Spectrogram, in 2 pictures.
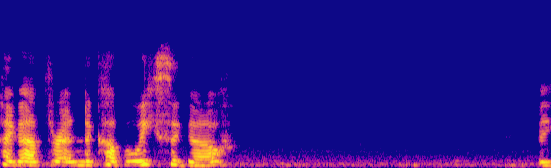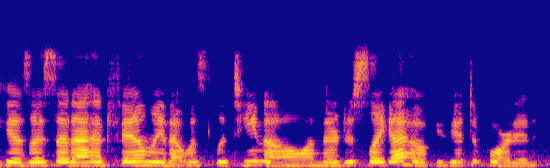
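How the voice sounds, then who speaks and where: A woman's voice: medium pitch, little pitch movement, normal speed, pauses often, a bit bright. A woman live streamer chatting casually in a joking, playful, sweary way, who grew up with Spanish and sign language as first languages. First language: American Sign Language and Spanish. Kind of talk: casual chat with acted-out back-and-forth dialogue. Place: indoor livestream. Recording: dull lo-fi mic, faint background noise.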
